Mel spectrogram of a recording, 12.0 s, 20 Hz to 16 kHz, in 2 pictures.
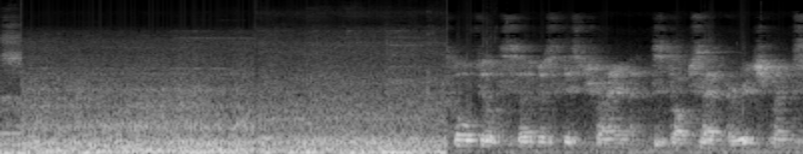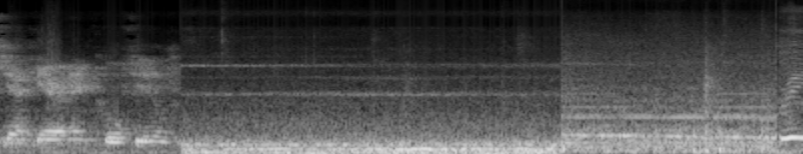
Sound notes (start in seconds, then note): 0.2 train passing; 7.2 train accelerating; 10.3 train moving through a tunnel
